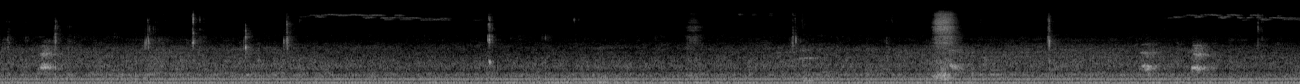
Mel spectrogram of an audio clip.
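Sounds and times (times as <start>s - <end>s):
chewing and wet mouth sounds: 0.0s - 3.2s, 4.6s - 5.9s, 6.9s - 8.2s, 8.8s - 9.8s, 10.4s - 10.7s
low hum: 0.0s - 13.0s.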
